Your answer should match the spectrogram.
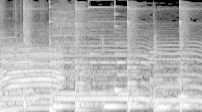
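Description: A cartoon cow's moo, one bending, falling call of under a second at the start, over upbeat children's song music.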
